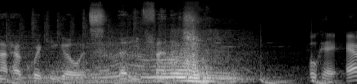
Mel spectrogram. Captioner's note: car engine whizzing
